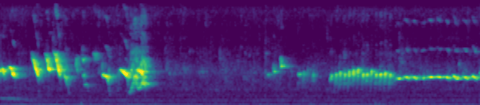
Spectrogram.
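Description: A cockatiel sings a run of quick chirps and warbles, then long steady whistles.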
